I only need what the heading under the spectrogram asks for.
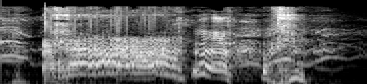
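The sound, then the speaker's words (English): A loud, harsh scream heard over a phone call bursts out and holds for most of a second, followed by a shorter second cry with a wavering, bending pitch before it trails off as the caller hangs up. “Somebody just screamed on the phone and hung up.”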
